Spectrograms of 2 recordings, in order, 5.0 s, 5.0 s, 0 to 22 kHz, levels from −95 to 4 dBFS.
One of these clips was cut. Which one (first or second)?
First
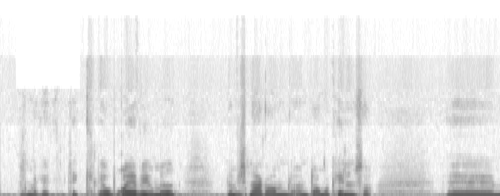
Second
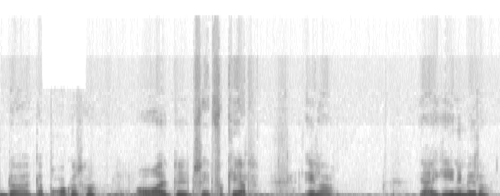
second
